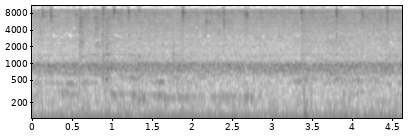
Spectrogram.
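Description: Breaded chicken cutlets shallow-frying in hot oil in a frying pan: a gentle, steady sizzle with faint scattered crackles, over a steady low hum.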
